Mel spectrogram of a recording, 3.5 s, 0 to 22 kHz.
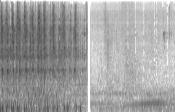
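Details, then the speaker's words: Briggs and Stratton generator at no load after carburetor cleaning, governor tab bent to raise rpm toward 61 Hz; quick, steady firing beat at even speed with no surging or stumbling. The earlier no-load stutter is resolved, normal running. "good that actually ran better than I thought you know the carburetor looks pretty clean so I didn't think that no load kind of engine stutter was gonna be resolved by cleaning the carburetor but it definitely was resolved you know the engine sounds perfect now"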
